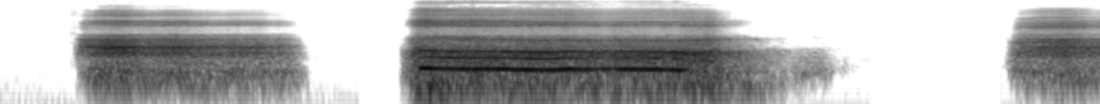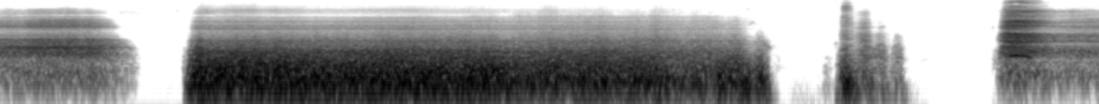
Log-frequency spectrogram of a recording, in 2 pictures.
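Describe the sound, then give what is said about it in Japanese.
Breath is blown softly into a listener's ear during ear cleaning, in several separate airy puffs of varying length. The longest is a steady hiss of about four seconds, and a couple of the breaths carry a faint voiced tone. “よし、そろそろいいかな。ふうするぞ、ふう。”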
